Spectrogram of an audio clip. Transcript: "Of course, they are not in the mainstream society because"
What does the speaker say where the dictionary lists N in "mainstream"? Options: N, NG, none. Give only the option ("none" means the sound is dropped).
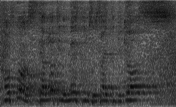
none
